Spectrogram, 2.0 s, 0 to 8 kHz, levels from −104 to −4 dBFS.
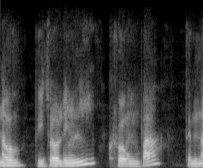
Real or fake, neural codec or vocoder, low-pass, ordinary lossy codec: fake; codec, 24 kHz, 1.5 kbps, HILCodec; 7.2 kHz; Opus, 32 kbps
